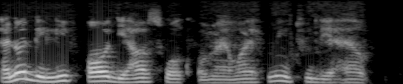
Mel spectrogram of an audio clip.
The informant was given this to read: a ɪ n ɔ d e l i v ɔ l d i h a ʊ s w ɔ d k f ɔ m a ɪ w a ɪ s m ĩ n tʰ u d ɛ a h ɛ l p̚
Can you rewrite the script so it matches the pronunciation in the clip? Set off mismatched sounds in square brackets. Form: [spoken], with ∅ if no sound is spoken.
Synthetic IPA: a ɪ n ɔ d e l i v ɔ l d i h a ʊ s w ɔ [∅] k f ɔ m a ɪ w a ɪ [f] m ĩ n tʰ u d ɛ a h ɛ l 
